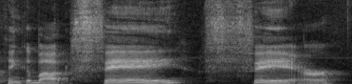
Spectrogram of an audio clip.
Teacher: You may see that in the dictionary this way, like fair, but I again think that we use that A, that tense A, when we're saying fair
